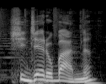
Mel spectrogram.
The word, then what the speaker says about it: Shigeru Ban: Come? Shigeru Ban. – Ah, lo pronunci benissimo proprio.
